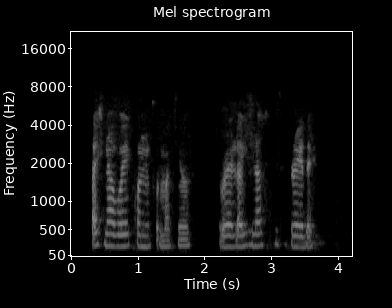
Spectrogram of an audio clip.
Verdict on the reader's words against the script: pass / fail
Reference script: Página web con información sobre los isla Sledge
fail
